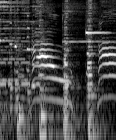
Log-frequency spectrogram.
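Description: Cat meowing in a quick series of loud, drawn-out, wavering cries, several in a row with brief gaps, the last one higher and more strained.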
